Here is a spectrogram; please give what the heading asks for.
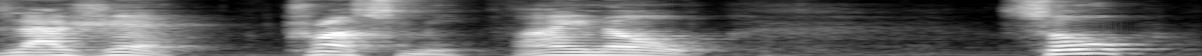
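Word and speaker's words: Laget: games designed by serge that's the way it's pronounced not legit it's lager trust me i know so what's the connection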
